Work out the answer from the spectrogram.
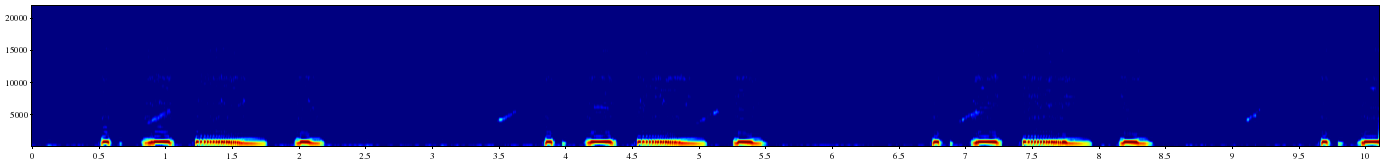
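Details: Spotted dove giving a lure call used to draw in wild doves. The mellow, hollow cooing phrase has two short coos, a long falling coo and an end note. It repeats about every three seconds in a quiet setting.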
